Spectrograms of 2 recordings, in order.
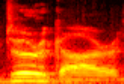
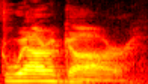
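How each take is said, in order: First: The first vowel is a rounded umlaut sound. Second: The word begins with a 'dw' glide. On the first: The speaker calls it wrong. "aren't pronounced as umlauts, like Durgar" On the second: The speaker calls it right. "I'm guessing it's Dwergar"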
